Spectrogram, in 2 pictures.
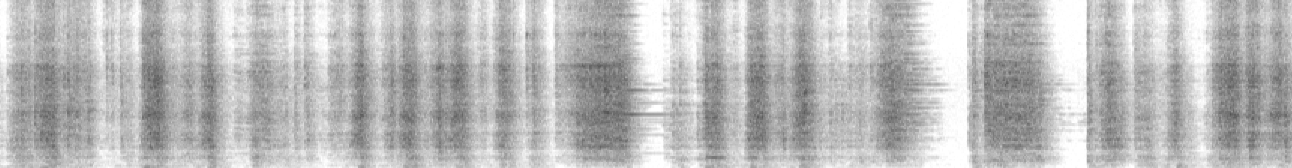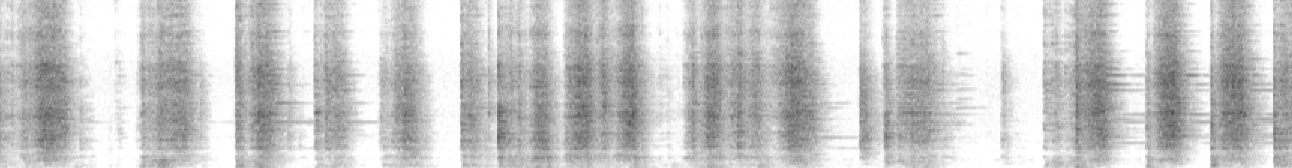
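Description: A metal scraper scraping and breaking up freeze-dried food on a stainless steel tray: a long run of quick, rasping strokes with short breaks between them.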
